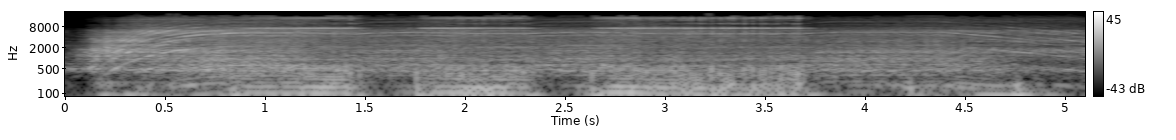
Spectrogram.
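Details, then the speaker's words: DeWalt D25810 chipping hammer after bearing replacement, gears and armature gear slightly worn but meshing; short trigger bursts with smooth high motor whine and light gear buzz; hammer sounds healthy, normal running. "Doesn't sound too bad. The gears are worn. There is damage to the actual gear on top of the armature and probably to that crank."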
